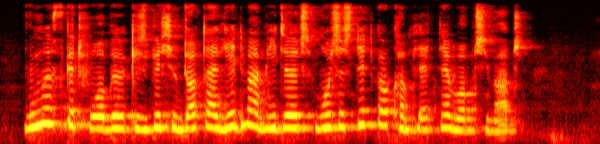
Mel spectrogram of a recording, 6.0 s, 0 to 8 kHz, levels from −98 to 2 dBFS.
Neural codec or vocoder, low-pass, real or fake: codec, 16 kHz, 8 kbps, FreqCodec, smaller model; 7.2 kHz; fake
